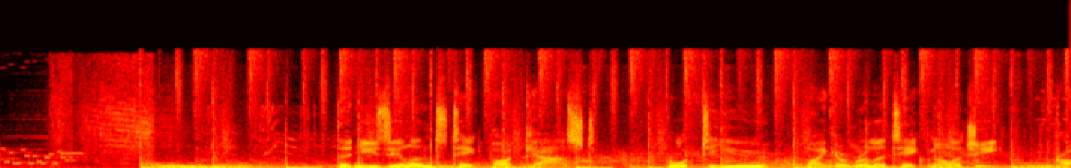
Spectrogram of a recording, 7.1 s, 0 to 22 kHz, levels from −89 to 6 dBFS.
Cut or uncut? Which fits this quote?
uncut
